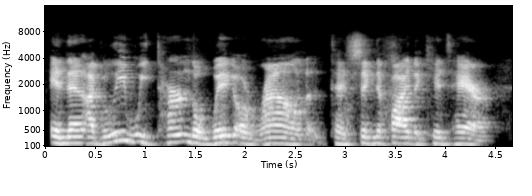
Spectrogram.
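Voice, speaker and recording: A young man with a slightly high, bright and sharp voice tells a story in animated, quick bursts. He sounds like he is in an echoey room, and the recording is dull and lo-fi. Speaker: podcast co-host. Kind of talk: casual chat.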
